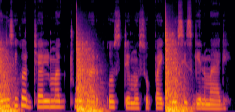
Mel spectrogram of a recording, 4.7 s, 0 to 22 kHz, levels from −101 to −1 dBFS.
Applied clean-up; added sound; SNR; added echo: none; Thump, thud; -3 dB; none.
